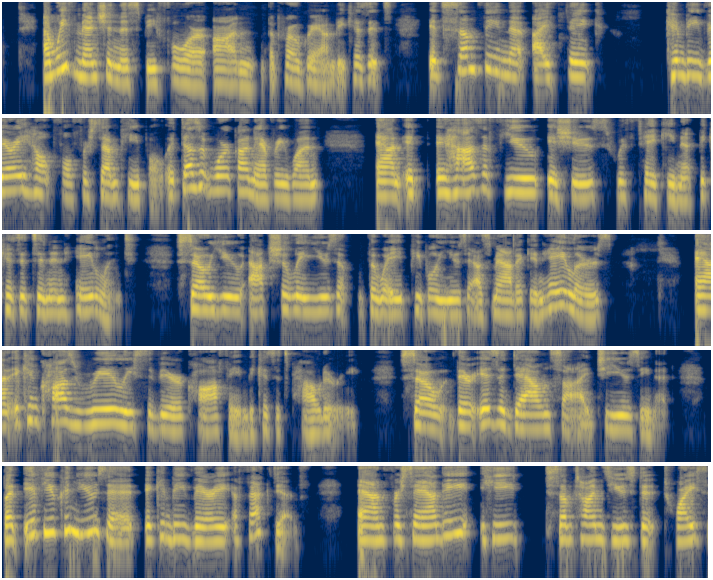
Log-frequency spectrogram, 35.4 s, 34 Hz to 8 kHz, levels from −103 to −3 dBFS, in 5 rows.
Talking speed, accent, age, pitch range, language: 150 wpm, American, 50-69, 190-260 Hz, English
